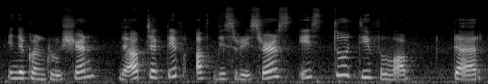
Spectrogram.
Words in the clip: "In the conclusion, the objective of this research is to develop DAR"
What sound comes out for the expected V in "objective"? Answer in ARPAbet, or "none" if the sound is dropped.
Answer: F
